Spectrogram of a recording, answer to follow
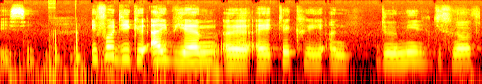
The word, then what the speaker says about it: IBIM: Voilà, eh bien, ça se prononce IBM.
